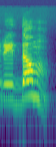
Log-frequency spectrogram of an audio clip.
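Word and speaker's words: rhythm: इसी तरह से रिदम, रिदम, इसमें भी हमने रिदम बोला, H को साइलेंट किया, ठीक है।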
